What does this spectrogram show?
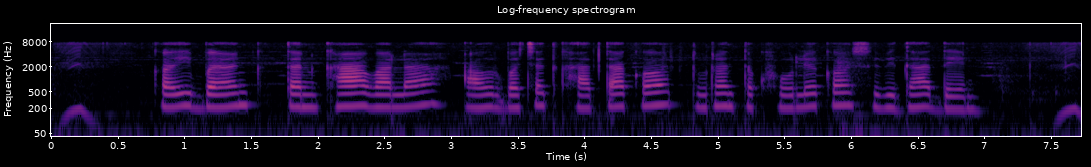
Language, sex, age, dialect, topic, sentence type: Bhojpuri, female, 25-30, Western, banking, statement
